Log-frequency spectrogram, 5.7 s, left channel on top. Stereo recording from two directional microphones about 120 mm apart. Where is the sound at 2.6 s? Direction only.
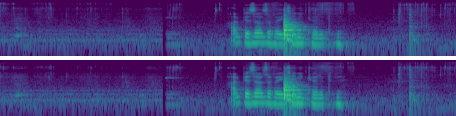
5° right (ahead or behind).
